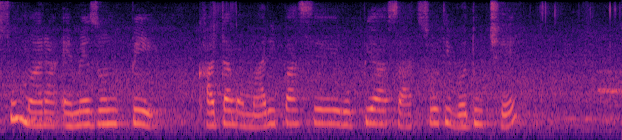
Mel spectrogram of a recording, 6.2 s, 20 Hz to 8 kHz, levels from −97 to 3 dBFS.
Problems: none marked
